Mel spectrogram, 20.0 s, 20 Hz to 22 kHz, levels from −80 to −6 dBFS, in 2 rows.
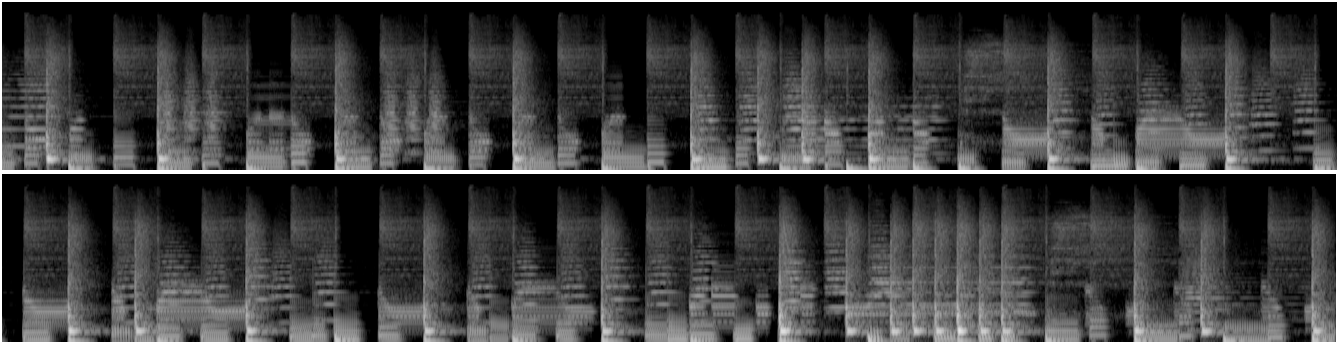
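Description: No technical faults can be heard anywhere in the recording.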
